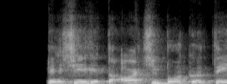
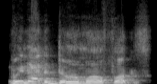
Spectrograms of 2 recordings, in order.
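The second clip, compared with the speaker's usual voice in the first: ordinary talk, nothing marked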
